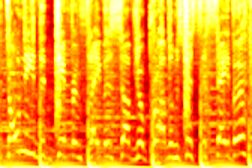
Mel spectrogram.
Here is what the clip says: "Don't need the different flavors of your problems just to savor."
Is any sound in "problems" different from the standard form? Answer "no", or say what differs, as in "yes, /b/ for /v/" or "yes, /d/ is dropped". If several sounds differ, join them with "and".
no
